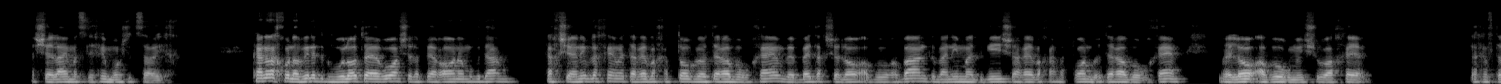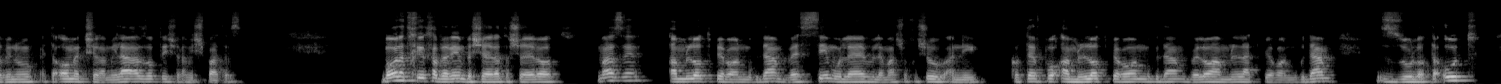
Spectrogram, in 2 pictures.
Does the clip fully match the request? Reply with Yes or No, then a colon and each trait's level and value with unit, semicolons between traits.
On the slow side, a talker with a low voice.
No: average, 145 wpm; low, 120 Hz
